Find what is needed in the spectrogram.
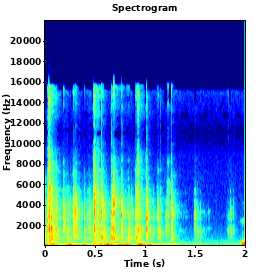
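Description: Typing on a computer keyboard: a rapid run of keystrokes that stops about a second and a half in.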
